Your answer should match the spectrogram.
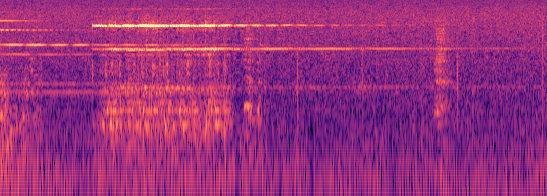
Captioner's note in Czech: zvoní telefon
